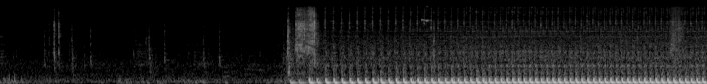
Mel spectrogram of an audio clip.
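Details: X-Pro Titan 250cc single-cylinder dirt bike, first start after sitting all winter, cold: quiet, then fires and settles into a steady, even low thump around three and a half beats a second; healthy warm-up idle.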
